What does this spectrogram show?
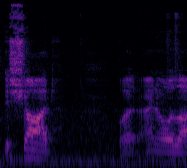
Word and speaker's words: Ishod: It's actually pronounced Ishod, but I know a lot of people say Ishod.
